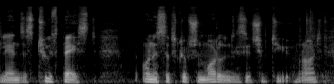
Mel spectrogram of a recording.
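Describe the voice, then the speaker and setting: Here is a man with a German accent. His pitch sits fairly low. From Germany. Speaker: marketing executive. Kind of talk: radio interview. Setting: radio studio.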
